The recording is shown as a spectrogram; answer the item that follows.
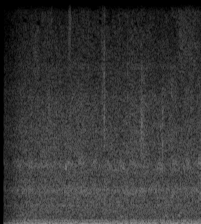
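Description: Diesel train's power car running while stationary, a steady low rumble that fades in at the start.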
